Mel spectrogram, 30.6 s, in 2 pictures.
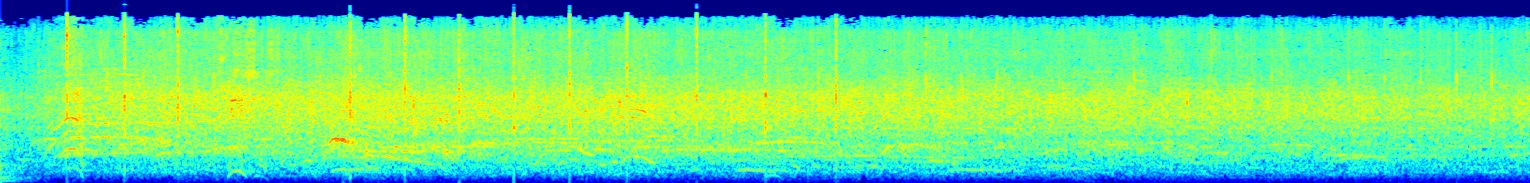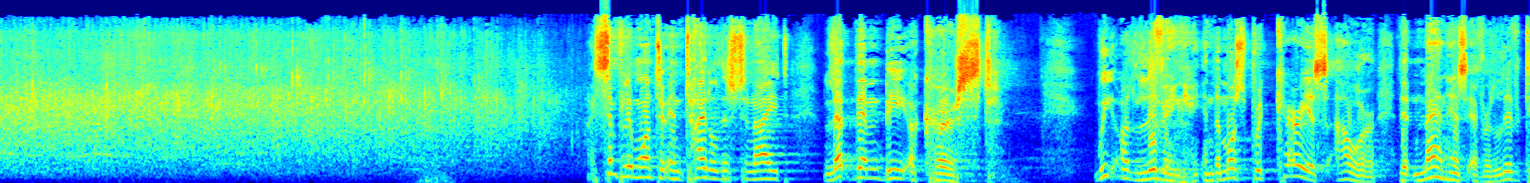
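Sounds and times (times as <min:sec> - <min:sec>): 
audience clapping: 0:00.0 - 0:21.8
speech: 0:21.6 - 0:25.3, 0:26.2 - 0:30.5.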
